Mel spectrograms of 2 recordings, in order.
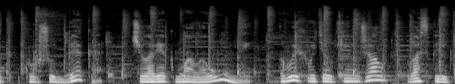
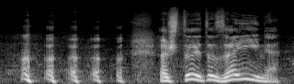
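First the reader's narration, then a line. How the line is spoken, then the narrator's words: Laughing exclamation. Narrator (Russian): воскликнул тот со смехом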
